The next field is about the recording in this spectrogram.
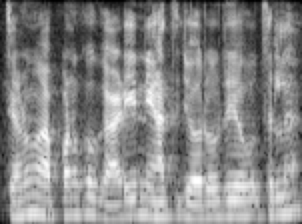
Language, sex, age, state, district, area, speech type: Odia, male, 45-60, Odisha, Mayurbhanj, rural, spontaneous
